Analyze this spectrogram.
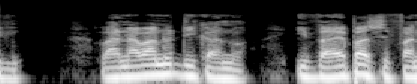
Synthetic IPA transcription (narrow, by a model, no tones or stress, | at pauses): ʋanaʋano̞ɗikanwa | ib͡vaipaʐifan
